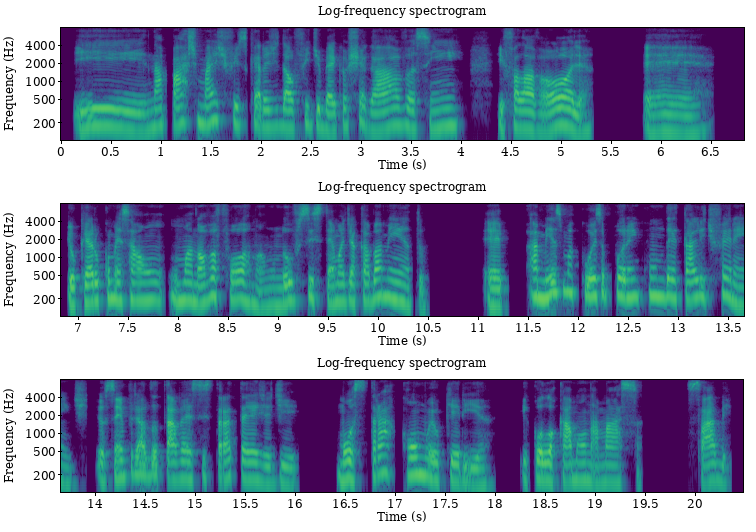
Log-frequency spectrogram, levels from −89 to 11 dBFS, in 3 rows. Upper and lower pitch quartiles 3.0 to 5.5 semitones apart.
Yes: average, 4.0 semitones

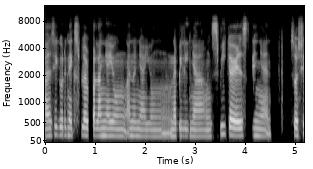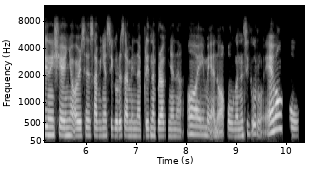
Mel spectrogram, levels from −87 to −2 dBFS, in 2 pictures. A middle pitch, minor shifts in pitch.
Yes: medium, 175 Hz; narrow, 2.0 semitones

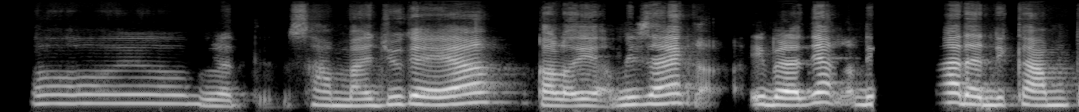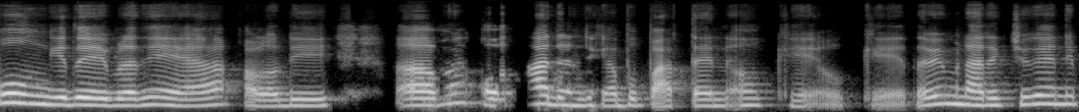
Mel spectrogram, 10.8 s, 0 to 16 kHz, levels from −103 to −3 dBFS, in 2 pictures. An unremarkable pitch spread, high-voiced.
Yes: average, 4.0 semitones; high, 235 Hz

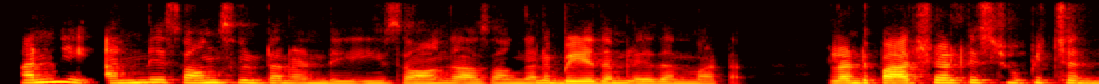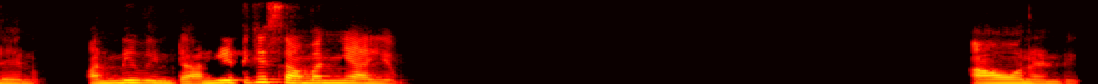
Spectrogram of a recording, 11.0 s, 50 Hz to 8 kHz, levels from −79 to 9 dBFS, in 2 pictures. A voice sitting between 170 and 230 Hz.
Yes: high, 205 Hz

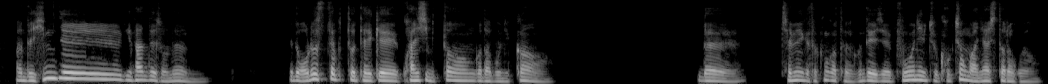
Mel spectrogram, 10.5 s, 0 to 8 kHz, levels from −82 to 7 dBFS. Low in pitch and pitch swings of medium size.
Yes: low, 130 Hz; average, 4.9 semitones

